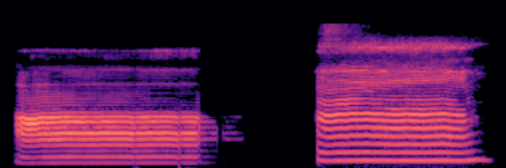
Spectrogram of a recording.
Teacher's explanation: Jadi jangan diganggu dengan pita suara. Pita suara posisinya tetap terbuka selama kita ucapkan huruf ain. Dan ini kesalahan yang paling terjadi jika diucapkan huruf ain, kita melakukan atau menggunakan pita suara.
